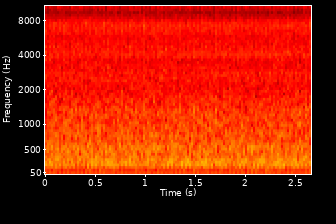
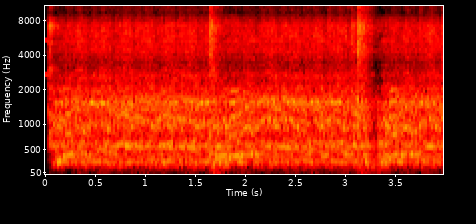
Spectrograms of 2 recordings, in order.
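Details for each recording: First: 1974 Triumph Spitfire with rebuilt Zenith Stromberg CD150 carburetor, warming toward thermostat opening (about 140–150°): steady, even idle with smooth exhaust note, no ticking or knock; runs cleanly, though water neck is leaking and needs new gasket. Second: 1974 Triumph Spitfire after a Zenith Stromberg CD150 carb rebuild, timing being adjusted toward 15° BTDC: cranks with sharp, irregular catches but never picks up, burping back; two plug leads were swapped in the firing order.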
